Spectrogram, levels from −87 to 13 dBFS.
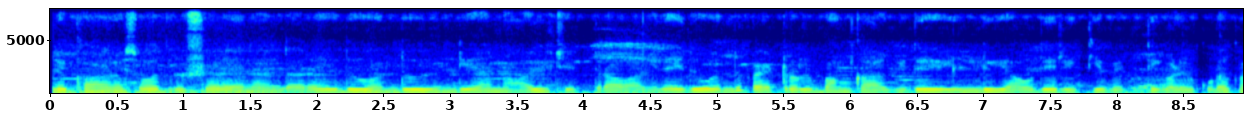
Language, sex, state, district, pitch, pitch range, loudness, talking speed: Kannada, female, Karnataka, Dharwad, 210 Hz, 200-215 Hz, -32 LUFS, 125 wpm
